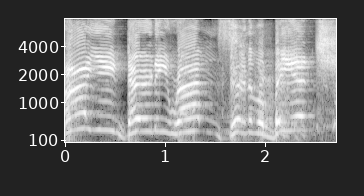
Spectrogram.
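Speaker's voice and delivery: fake angry Southern accent, shrill, booming, very loud. Speaker imitates a man who fakes a southern accent once provoked. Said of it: "he doesn't have a southern accent. No, but he's faking it".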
